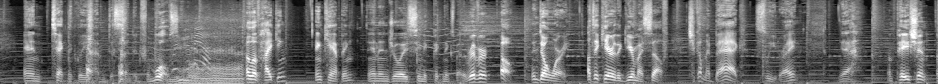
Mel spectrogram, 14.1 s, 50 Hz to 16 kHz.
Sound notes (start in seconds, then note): 2.2 growling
